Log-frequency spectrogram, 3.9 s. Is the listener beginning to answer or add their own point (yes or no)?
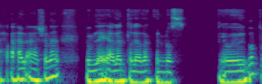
yes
